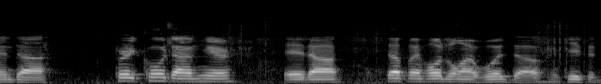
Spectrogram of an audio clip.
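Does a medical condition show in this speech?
Yes: cerebral palsy.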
